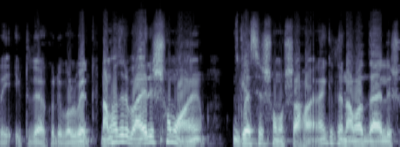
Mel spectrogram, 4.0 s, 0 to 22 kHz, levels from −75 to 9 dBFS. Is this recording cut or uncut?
uncut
